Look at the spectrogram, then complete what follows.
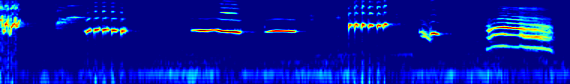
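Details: Asian pied starling song for training birds: clear whistled notes, quick trilled stutters and a buzzy rising phrase, separated by short gaps.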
